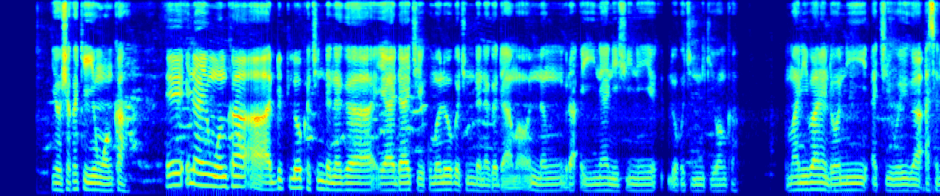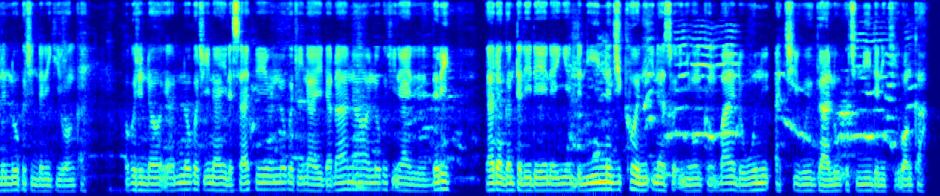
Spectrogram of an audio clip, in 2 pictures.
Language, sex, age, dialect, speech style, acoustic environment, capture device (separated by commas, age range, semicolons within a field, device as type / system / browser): Hausa, male, 25-34, Nigeria - Kano, happy, people talking, mobile / Linux / Chrome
